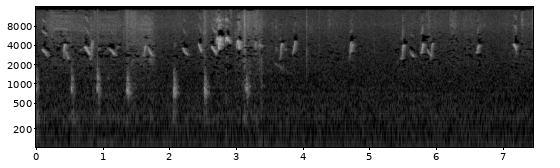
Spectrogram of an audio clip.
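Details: Chicks beside their hen give scattered high, short peeps with a downward bend, busier at first, then sparser. Light tapping and a low background hiss are heard.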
